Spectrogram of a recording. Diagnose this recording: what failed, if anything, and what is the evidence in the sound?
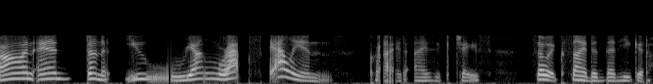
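Packet loss on an ADPCM call, at the network stage: a hard-edged silent gap of about 30 ms at 1.68 s, then scattered dropouts from 3.78 to 4.11 s, the longest 40 ms. The waveform shows flat runs and the spectrogram blank vertical slots, each followed by slightly distorted speech while the decoder's predictor and step size realign.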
